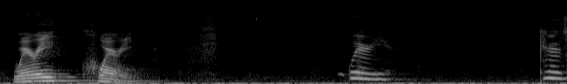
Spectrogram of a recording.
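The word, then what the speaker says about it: wherry: i s ex aesus that's correct thank you wary a long light rowboat made sharp at both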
